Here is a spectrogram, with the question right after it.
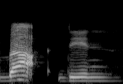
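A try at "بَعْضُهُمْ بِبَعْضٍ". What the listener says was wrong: Akhirnya belum mantap tuh. Gitu kayak nelen sesuatu.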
